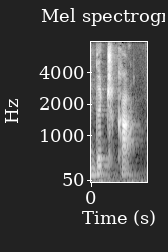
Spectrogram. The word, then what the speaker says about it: дочка: І правильний наголос, до речі, дочка.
